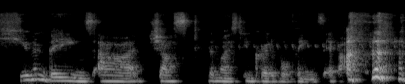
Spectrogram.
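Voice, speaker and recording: Her pitch swings very widely as the woman, somewhat breathy, talks with an Australian accent. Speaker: shamanic psychotherapist and healer. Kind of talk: interview. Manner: animated.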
